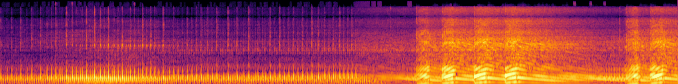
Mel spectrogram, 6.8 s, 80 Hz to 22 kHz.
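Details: Ported Holtzfforma 395 chainsaw, very quiet: screams high and steady, then bogs into the cut with raspy hiss from muffler; owner suspects muffler isn't flowing enough, unconfirmed.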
